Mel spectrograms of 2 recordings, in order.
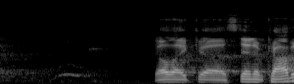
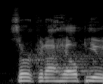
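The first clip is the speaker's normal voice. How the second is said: store clerk; 5 semitones higher, 6 dB louder than usual. Retold or imitated. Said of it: "approaches you and goes".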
